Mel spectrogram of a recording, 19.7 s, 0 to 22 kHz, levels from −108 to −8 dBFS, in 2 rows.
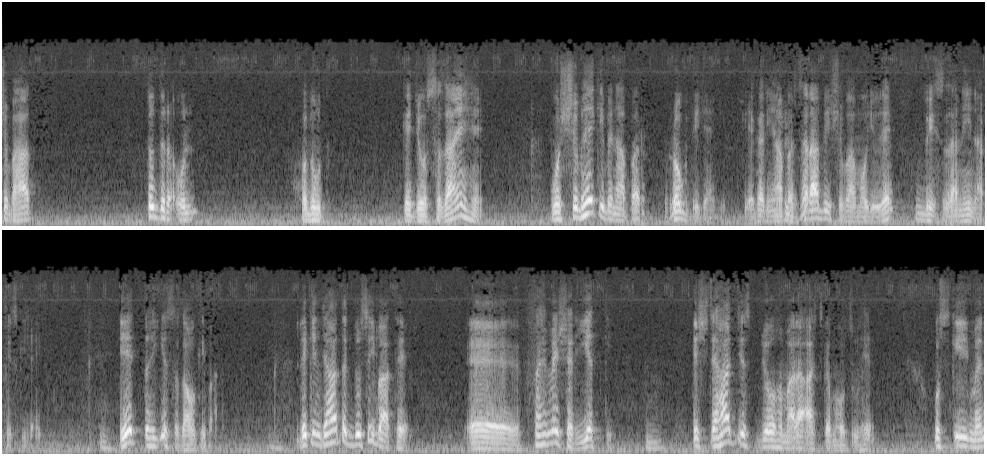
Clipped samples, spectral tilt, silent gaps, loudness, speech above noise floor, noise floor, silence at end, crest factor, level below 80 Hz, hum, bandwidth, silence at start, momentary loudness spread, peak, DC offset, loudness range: under 0.1%; -7 dB/octave; none; -24 LUFS; 21 dB; -44 dBFS; 0 s; 18 dB; -44 dBFS; none; 10.5 kHz; 0 s; 22 LU; -6 dBFS; under 0.1%; 4 LU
